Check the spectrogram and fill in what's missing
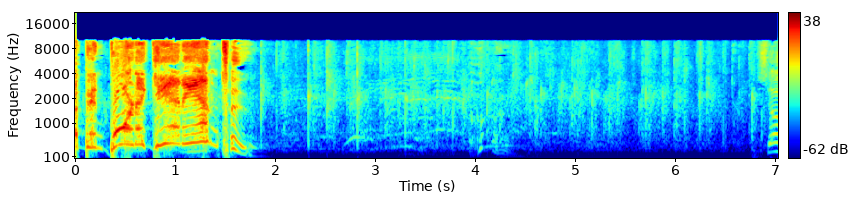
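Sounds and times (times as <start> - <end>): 
preacher speaking a sermon: 0.0 - 1.8
speech: 0.0 - 1.9
church audience clapping during a sermon: 0.0 - 7.0.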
